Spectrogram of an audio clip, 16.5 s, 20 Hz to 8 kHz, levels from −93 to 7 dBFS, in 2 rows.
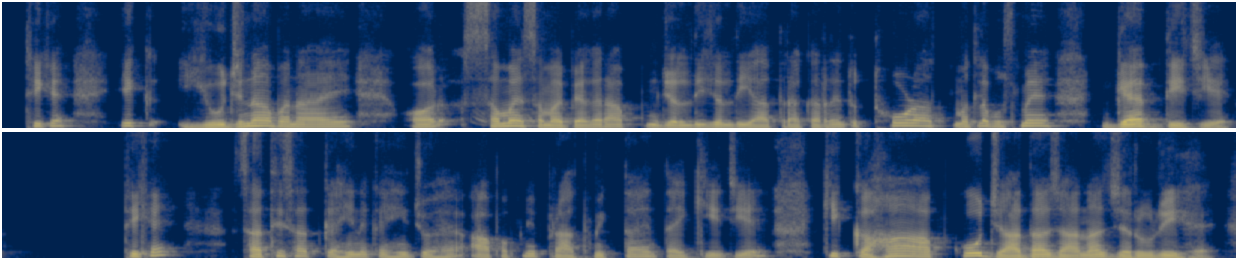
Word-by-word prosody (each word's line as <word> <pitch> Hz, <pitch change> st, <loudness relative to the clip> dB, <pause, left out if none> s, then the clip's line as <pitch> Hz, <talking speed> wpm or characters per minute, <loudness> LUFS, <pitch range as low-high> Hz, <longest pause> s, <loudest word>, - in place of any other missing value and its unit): ठीक 160 Hz, 0 st, -1 dB
है? 170 Hz, 0 st, -1 dB, 0.4 s
एक 175 Hz, 0 st, -1 dB, 0.2 s
योजना 130 Hz, +7 st, +3 dB
बनाएँ 140 Hz, -1 st, +1 dB, 0.4 s
और 135 Hz, +2 st, +1 dB
समय-समय 160 Hz, -9 st, +2 dB
पे, 110 Hz, -, 0 dB
अगर 135 Hz, +3 st, +1 dB
आप 135 Hz, 0 st, -3 dB, 0.2 s
जल्दी-जल्दी 125 Hz, +3 st, +1 dB
यात्रा 115 Hz, +1 st, -3 dB
कर 125 Hz, -1 st, -4 dB
रहे 130 Hz, -, -3 dB
हैं, -, -, -8 dB
तो 160 Hz, -, -6 dB
थोड़ा 180 Hz, -3 st, +2 dB, 0.2 s
मतलब 150 Hz, +1 st, 0 dB
उसमें 170 Hz, +4 st, 0 dB, 0.4 s
गैप 140 Hz, 0 st, +7 dB
दीजिए। 95 Hz, -5 st, -2 dB, 0.8 s
ठीक 150 Hz, +2 st, +1 dB
है? 220 Hz, +2 st, 0 dB, 0.5 s
साथ 140 Hz, 0 st, +1 dB
ही 165 Hz, -, +1 dB
साथ, 160 Hz, 0 st, -1 dB
कहीं 130 Hz, 0 st, 0 dB
न 140 Hz, -, 0 dB
कहीं 130 Hz, -1 st, -3 dB
जो 125 Hz, 0 st, -4 dB
है, 125 Hz, +3 st, -4 dB
आप 125 Hz, -2 st, 0 dB
अपनी 155 Hz, +6 st, -3 dB
प्राथमिकताएँ 115 Hz, +6 st, -3 dB
तय 105 Hz, -2 st, -1 dB
कीजिए 105 Hz, -, -4 dB, 0.4 s
कि 160 Hz, -, +2 dB
कहाँ 135 Hz, +4 st, +3 dB, 0.2 s
आपको 140 Hz, +5 st, +4 dB
ज़्यादा 120 Hz, +2 st, +4 dB
जाना 120 Hz, +1 st, +2 dB
ज़रूरी 105 Hz, 0 st, +2 dB
है। 90 Hz, -4 st, -9 dB
135 Hz, 155 wpm, -24 LUFS, 115-150 Hz, 0.8 s, गैप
